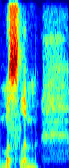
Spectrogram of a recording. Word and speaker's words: Muslim: submitter someone who submits and that's the proper pronunciation muslim and islam with a slightly uh hissing ass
